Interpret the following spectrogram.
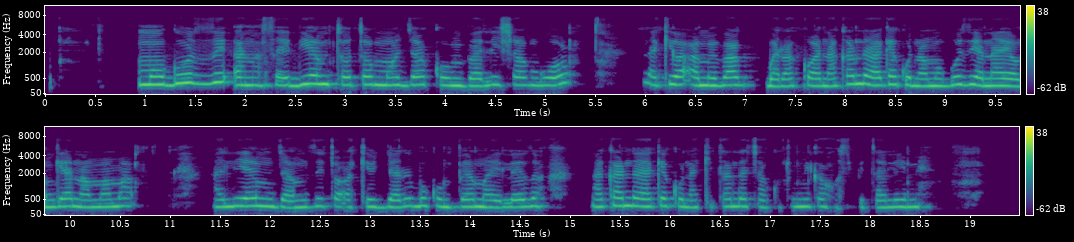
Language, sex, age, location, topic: Swahili, female, 18-24, Nakuru, health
